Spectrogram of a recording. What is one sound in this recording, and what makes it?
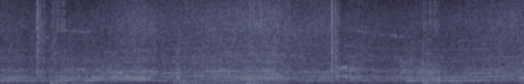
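A sports car engine roars at high revs and shifts gears.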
